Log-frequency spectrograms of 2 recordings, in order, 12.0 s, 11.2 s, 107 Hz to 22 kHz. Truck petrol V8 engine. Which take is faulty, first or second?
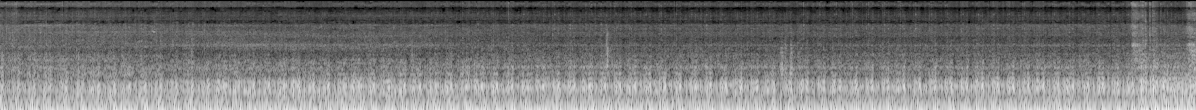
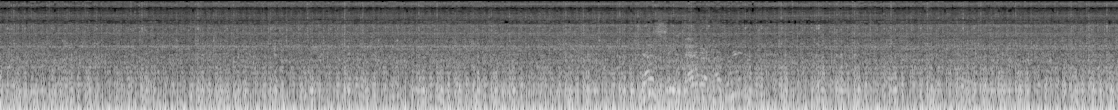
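first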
